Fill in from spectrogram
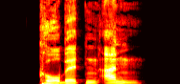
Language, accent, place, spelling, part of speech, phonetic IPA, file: German, Germany, Berlin, kurbelten an, verb, [ˌkʊʁbl̩tn̩ ˈan], De-kurbelten an.ogg
- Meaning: inflection of ankurbeln: 1. first/third-person plural preterite 2. first/third-person plural subjunctive II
